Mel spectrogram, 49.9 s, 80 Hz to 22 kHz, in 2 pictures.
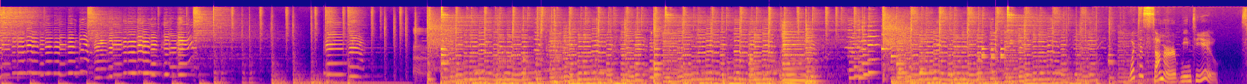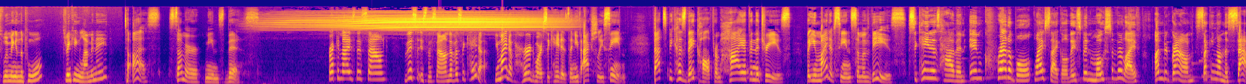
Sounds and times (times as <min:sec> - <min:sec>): Speech: 0:08.3 - 0:08.6, 0:22.6 - 0:30.1, 0:31.6 - 0:49.8.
